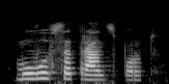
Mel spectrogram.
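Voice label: "мувывса транспорт" Komi, female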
